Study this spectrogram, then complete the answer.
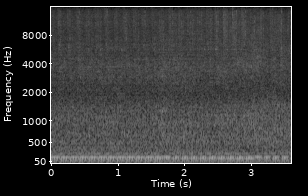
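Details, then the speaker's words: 1957 Ford Workmaster 601 (series 641) tractor, Marvel-Schebler TSX 765 carb, cold start at about 24°F on choke: low chugging idle with an uneven pulse and dropped beats; misfire at idle persists after new spark plugs, carb suspected, going for rebuild. "we're going to go ahead and start this up see how it sounds we will need the choke because it's so cold you hear that kind of a Miss pulse and that's just at an idle"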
